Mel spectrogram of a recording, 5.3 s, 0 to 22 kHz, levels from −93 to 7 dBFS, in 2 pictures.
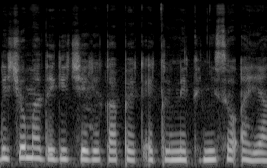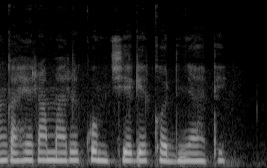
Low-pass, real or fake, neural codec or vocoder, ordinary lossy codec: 19.8 kHz; fake; vocoder, 44.1 kHz, 128 mel bands every 512 samples, BigVGAN v2; none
